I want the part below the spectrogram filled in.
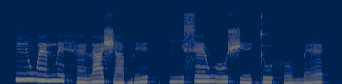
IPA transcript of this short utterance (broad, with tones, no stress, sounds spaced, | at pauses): ĩ˦ w ɛ̃˦ m e˦˨ h ɛ̃˨ l a˧ ʃ a˨ b e˨˦ | k͡p i˧ s ɛ˦ w o˧ ʃ e˨ t ũ˧ h o˨ m ɛ˨˦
